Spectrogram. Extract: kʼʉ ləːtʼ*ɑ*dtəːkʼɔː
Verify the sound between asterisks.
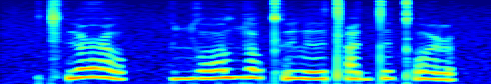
correct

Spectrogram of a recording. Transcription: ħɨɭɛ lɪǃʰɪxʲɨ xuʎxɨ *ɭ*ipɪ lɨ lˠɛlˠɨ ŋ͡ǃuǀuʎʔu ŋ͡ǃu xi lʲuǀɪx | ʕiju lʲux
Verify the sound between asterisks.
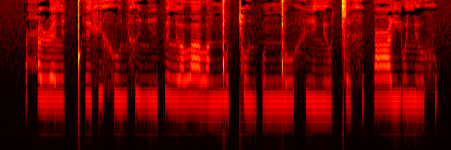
incorrect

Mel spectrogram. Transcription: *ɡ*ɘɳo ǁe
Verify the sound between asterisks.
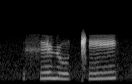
incorrect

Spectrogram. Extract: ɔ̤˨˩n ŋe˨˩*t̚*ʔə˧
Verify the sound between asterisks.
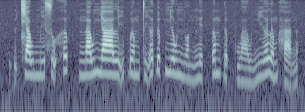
incorrect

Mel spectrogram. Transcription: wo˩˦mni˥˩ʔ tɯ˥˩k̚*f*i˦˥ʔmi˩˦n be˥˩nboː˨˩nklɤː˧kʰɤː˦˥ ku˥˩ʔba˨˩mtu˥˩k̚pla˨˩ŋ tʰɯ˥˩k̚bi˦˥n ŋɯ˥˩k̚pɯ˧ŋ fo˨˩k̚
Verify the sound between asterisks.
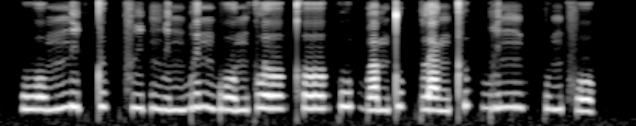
correct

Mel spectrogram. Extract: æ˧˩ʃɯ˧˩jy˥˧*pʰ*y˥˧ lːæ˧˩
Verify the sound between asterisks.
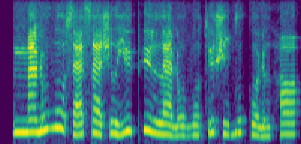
correct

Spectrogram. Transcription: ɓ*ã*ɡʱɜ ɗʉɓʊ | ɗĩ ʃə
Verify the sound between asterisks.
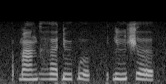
correct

